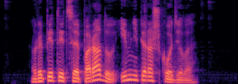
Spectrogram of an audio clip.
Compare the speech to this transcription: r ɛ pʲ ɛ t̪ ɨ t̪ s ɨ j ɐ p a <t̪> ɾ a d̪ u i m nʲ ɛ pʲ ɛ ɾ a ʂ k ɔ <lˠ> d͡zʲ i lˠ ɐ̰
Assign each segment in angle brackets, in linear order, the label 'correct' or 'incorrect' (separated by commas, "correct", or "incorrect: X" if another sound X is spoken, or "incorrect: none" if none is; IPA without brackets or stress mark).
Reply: incorrect: none, incorrect: none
